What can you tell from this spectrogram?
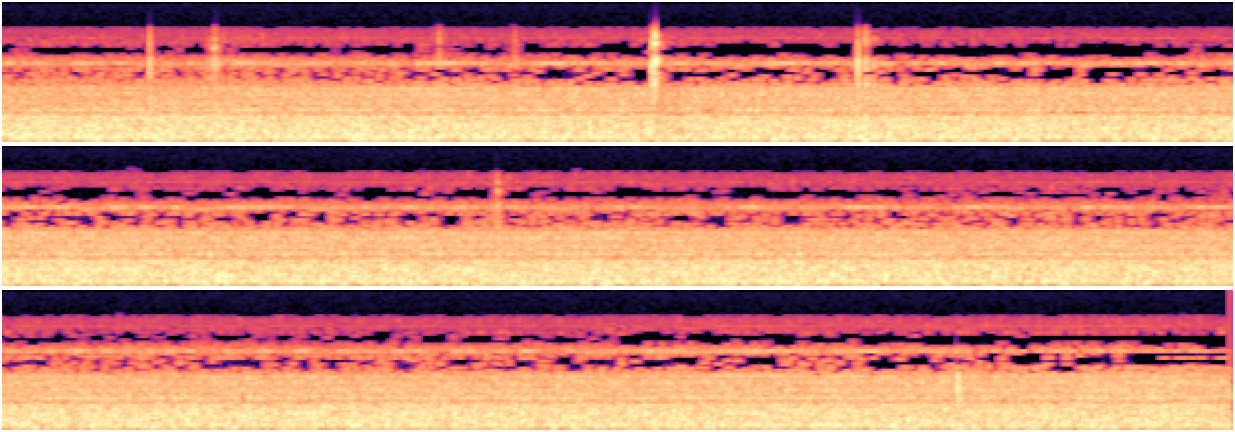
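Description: A steady machine drone, with a few light clicks in the first few seconds and one more near the middle.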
